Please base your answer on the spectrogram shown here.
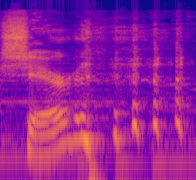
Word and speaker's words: Chair: Chair, but pronounced like share.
